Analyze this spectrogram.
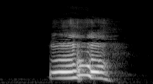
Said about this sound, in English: I can't stop yawning, and I'm not even lying down.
